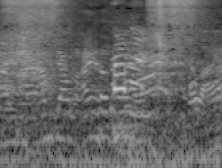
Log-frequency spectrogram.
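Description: People's voices talking and calling out, one louder call just after the first second, over a steady high-pitched hiss.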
